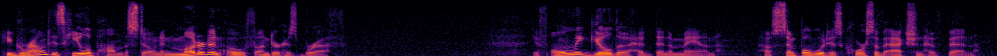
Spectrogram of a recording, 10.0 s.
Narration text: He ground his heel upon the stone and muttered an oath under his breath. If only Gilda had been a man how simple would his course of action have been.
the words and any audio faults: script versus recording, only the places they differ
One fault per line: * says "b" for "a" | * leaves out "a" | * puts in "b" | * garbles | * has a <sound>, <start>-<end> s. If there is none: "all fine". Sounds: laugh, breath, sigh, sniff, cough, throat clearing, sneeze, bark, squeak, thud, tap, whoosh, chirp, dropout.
all fine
